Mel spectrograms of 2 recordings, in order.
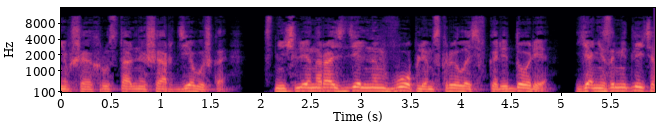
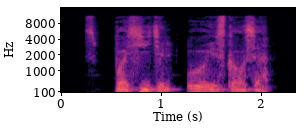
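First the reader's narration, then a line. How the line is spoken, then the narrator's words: Hoarse wheeze. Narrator (Russian): просипел Кузнецов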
